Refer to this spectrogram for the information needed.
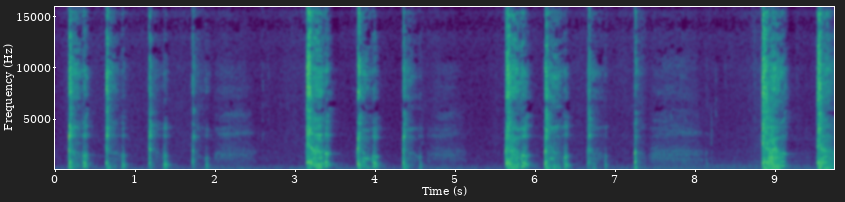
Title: really bad barking cough fit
